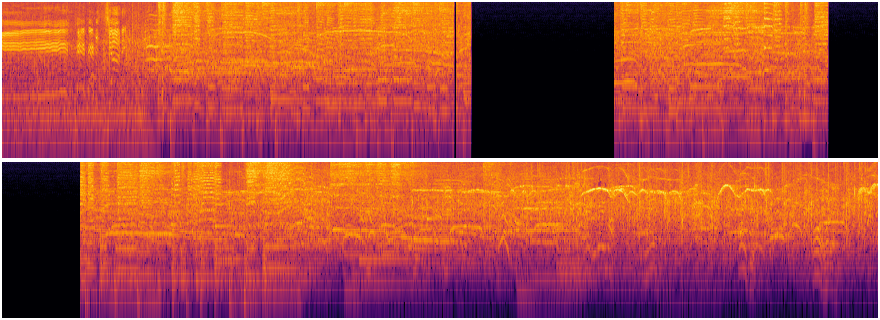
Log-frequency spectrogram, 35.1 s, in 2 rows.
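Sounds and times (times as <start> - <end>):
studio audience clapping and cheering: 0.6 - 9.4, 12.2 - 16.5, 19.1 - 35.0.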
